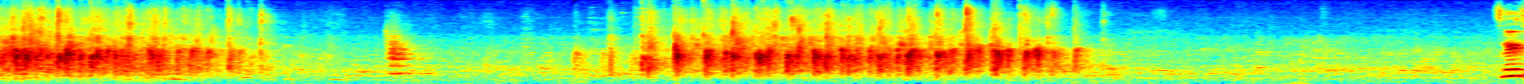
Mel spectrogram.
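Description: Conference audience at a procurement leaders summit applauding a panelist, clapping rising and swelling mid-clip before tapering off, heard at moderate distance in a large hall.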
